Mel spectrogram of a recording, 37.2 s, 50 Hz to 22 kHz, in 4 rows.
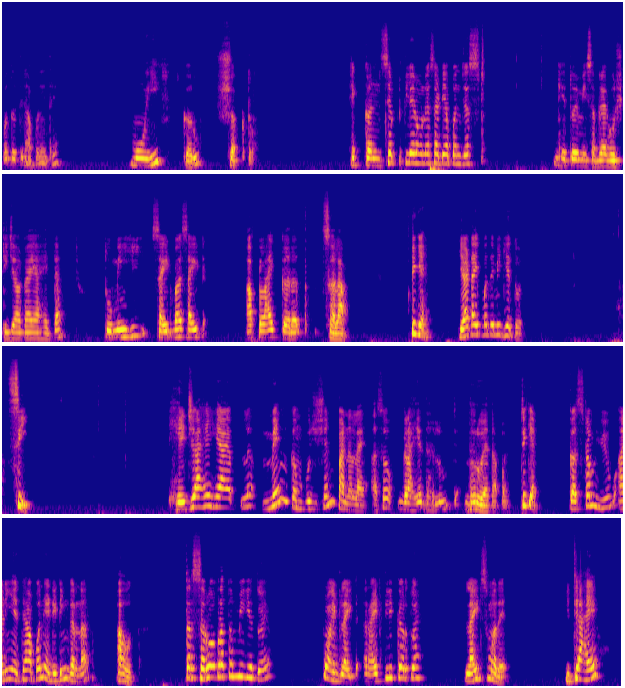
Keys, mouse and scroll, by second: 7.6-8.6 scroll down 1, 8.7-9.2 middle click, 10.3-14.0 drag, 15.5-16.3 scroll down 1, 16.3 click, 18.3-19.0 middle click, 19.5 click, 20.3-21.0 scroll up 1, 21.0-21.6 middle drag, 27.4 click, 29.1-29.7 scroll down 1, 29.7 click, 33.7 right click, 35.0 click.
